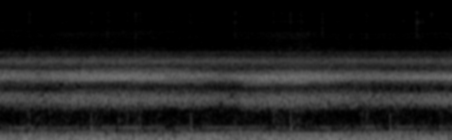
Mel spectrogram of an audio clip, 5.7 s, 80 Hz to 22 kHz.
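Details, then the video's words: A huge chorus of frogs sings through rainfall, shrill layered trills sustained without pause, light irregular ticks roughly three per second, and a deep steady wash of rain below. "Frogs in Rain 2 Hours of Frogs, Thousands of Frogs Singing"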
